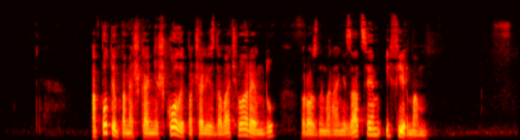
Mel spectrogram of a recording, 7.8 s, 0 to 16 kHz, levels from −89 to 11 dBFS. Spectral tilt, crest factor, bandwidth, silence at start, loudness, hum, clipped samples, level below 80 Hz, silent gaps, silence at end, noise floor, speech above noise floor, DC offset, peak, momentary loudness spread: -5.5 dB/octave; 22 dB; 11 kHz; 1.4 s; -25 LUFS; none; under 0.1%; -64 dBFS; none; 1.4 s; -72 dBFS; 49 dB; under 0.1%; -4 dBFS; 9 LU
